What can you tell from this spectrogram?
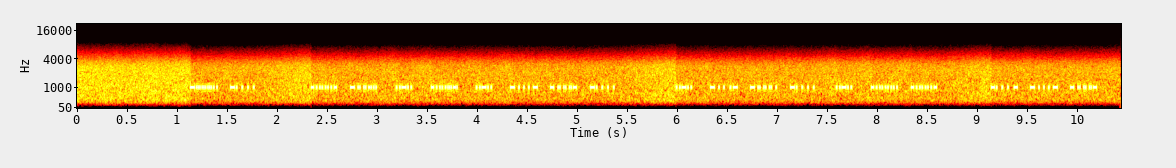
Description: Hellschreiber (Feld-Hell, 122.5 baud), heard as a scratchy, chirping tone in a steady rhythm, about 1000 Hz, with radio static. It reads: EL ORIGINAL IMPLICO UNA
